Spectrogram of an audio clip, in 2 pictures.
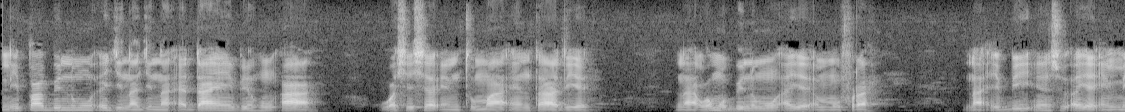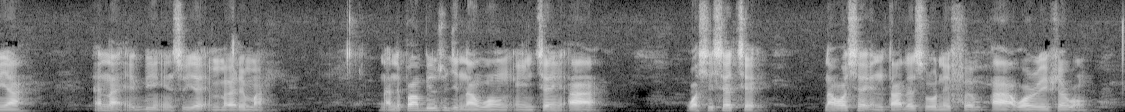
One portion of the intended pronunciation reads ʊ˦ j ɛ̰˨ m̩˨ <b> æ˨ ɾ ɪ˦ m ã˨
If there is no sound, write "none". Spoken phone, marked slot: m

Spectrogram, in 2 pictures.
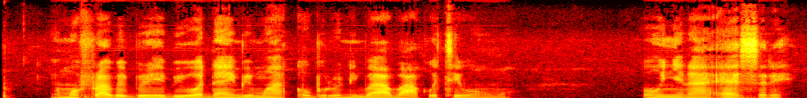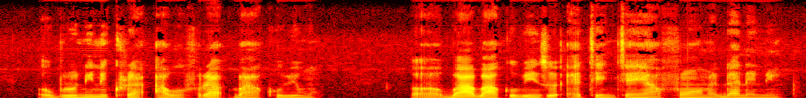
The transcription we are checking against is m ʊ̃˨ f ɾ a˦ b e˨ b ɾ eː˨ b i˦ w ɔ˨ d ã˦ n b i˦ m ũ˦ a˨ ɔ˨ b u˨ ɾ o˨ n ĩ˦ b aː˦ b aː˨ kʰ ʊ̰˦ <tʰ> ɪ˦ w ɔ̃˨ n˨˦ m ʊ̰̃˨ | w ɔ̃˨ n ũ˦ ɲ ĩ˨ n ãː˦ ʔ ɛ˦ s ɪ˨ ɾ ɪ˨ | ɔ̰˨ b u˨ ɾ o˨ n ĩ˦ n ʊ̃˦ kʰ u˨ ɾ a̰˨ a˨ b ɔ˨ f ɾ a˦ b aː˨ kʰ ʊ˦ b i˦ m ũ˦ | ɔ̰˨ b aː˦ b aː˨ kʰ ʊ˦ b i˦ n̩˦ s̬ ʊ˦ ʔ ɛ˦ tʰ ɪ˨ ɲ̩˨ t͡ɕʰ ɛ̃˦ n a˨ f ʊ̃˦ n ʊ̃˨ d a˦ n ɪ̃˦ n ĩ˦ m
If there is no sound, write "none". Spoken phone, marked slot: tʰ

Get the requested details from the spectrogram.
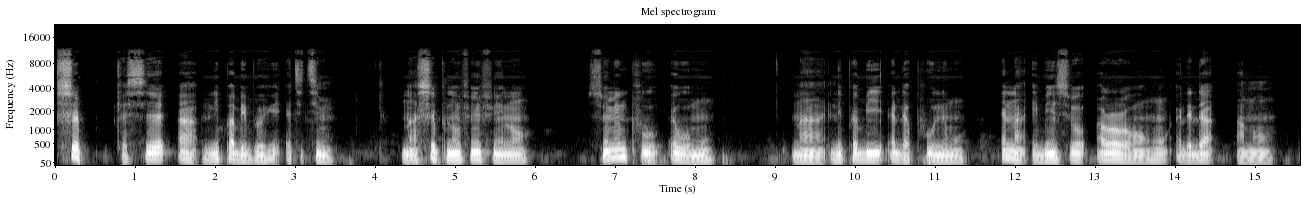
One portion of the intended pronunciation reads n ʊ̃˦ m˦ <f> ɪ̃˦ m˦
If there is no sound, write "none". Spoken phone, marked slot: f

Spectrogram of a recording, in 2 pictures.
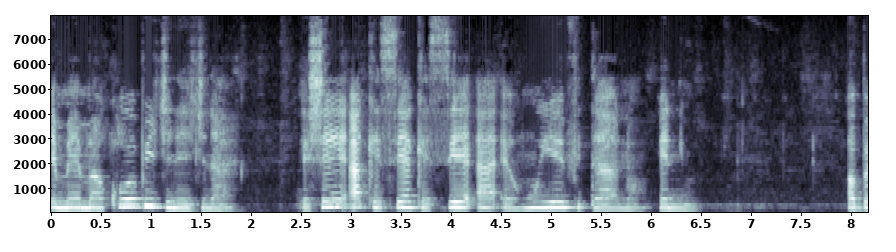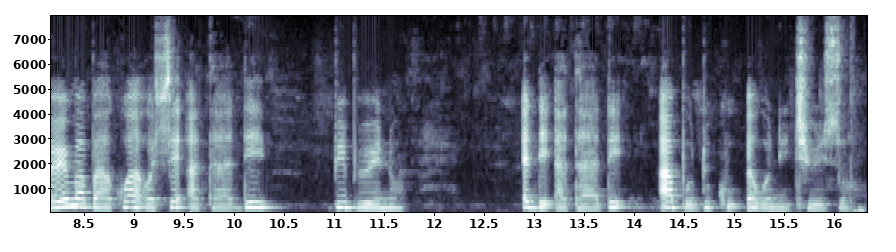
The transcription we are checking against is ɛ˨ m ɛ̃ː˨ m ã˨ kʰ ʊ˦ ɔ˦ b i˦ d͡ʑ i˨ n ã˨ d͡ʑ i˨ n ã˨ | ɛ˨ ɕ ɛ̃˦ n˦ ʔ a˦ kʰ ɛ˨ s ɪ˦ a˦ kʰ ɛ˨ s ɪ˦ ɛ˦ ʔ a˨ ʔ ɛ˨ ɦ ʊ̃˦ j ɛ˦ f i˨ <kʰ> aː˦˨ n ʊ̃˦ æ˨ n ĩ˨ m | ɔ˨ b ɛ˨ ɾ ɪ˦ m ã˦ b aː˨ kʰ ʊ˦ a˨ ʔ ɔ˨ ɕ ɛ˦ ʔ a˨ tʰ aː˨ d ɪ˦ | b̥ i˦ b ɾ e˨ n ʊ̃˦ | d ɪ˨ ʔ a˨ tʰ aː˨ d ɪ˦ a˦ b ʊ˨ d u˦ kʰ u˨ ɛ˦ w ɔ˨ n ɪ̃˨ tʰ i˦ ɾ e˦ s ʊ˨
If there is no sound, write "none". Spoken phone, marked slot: tʰ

